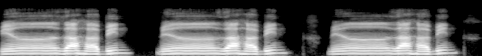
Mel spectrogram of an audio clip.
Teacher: ناک کے بانسے میں آواز کو چھپا لینا ہے، ٹھیک ہے، نون ساکن کی آواز کو ناک کے بانسے میں چھپا لینا ہے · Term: غنہ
